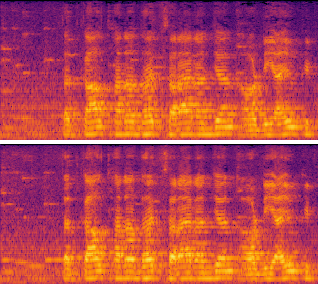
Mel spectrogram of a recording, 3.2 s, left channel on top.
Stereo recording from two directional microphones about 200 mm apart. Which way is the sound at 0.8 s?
5° right (ahead or behind).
